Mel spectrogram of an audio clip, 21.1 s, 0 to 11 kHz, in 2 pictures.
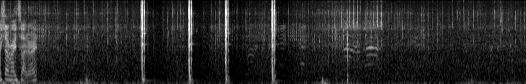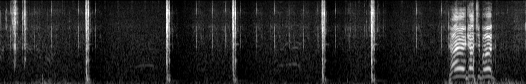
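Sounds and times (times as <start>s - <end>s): airsoft gun firing single shots: 2.8s - 3.1s, 3.7s - 4.7s, 12.1s - 12.5s, 13.8s - 14.1s, 15.0s - 15.4s, 16.8s - 17.2s, 17.9s - 18.2s.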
